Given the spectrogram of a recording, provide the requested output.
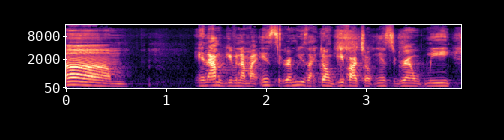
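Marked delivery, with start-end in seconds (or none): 2.5-3.9 cross, offended, indignant, angry delivery. Retelling what a man said before he stormed off: imitating an angry man. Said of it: "just stormed off".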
